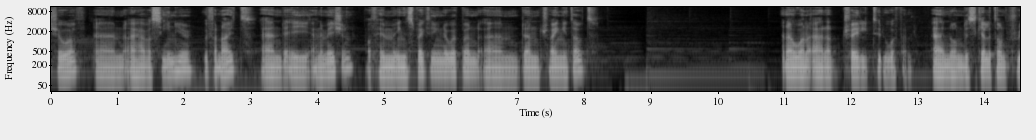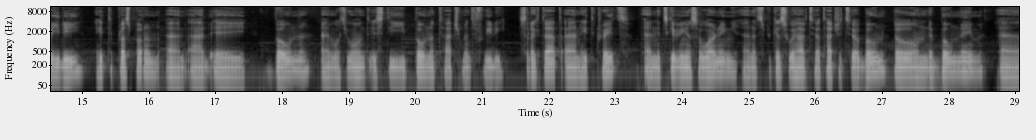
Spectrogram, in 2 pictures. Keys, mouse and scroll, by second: 0.6 ctrl+c, 0.6 click, 3.6 click, 5.0 click, 8.6 click, 11.2 click, 12.7 click, 14.3 click, 15.7 click, 17.1-18.5 typing, 18.9-21.2 scroll, 21.2 click, 28.5 click, 28.8 scroll.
